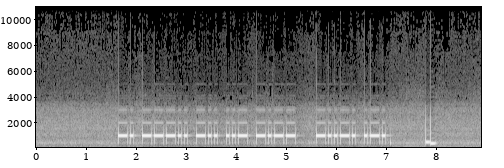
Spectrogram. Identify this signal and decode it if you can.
Morse code, heard as a keyed tone, about 20 wpm, 1000 Hz. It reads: N8DUY/R
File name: RR Skywarn / Washtenaw County SKYWARN N8DUY and W8SRC Repeaters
